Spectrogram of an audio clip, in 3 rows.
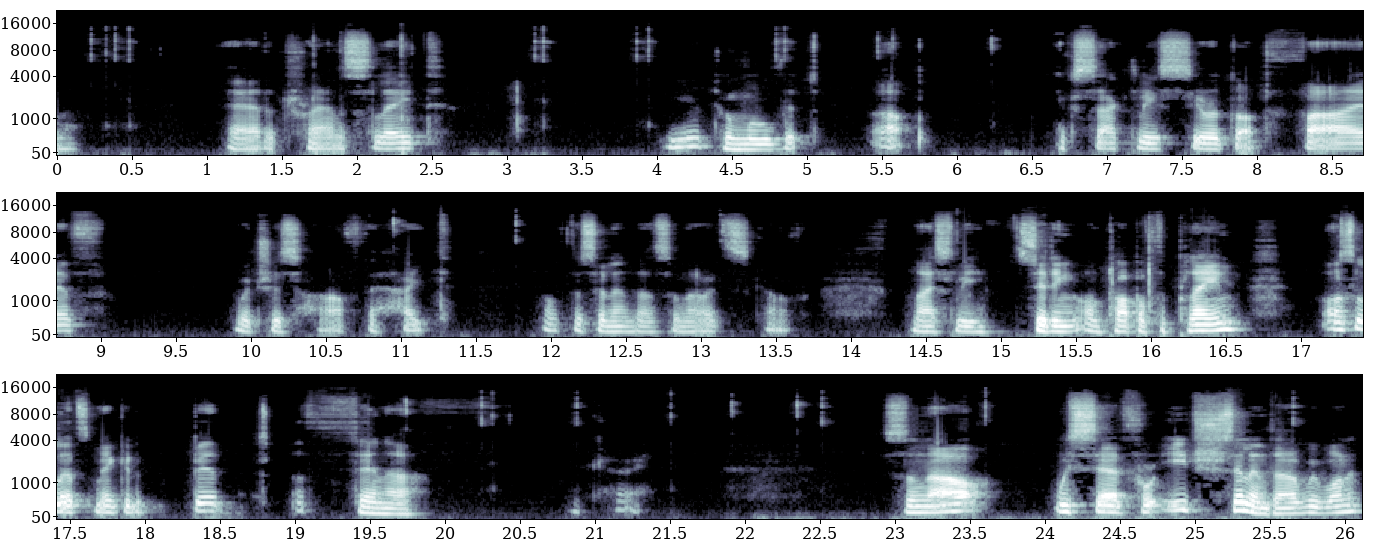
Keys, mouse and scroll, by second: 3.2-5.4 drag, 5.4-6.1 middle drag, 6.1-7.6 right drag, 7.6 click, 7.7 right click, 7.8-11.7 drag, 13.3-16.5 drag, 17.4-18.5 middle drag, 18.5 click, 18.8 middle click, 18.9 click, 22.4-25.5 drag, 25.7-26.1 drag.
